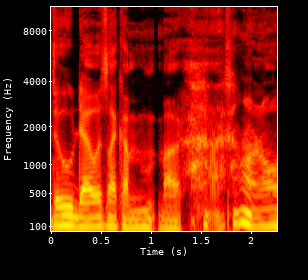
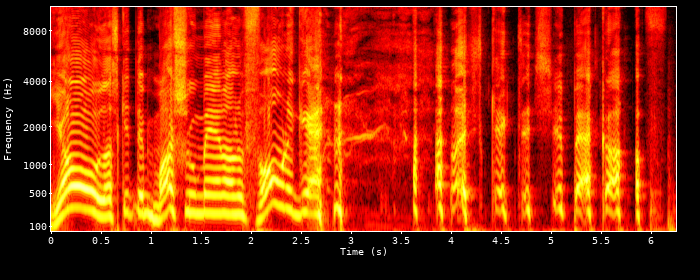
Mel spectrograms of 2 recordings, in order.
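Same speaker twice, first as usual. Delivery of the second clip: high, louder, laughing call; excited laughing; 12 semitones higher, 4 dB louder than usual. Retold or imitated. Eager to get the mushroom man back, laughing excitement. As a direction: holler it giddily, breaking into laughter.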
